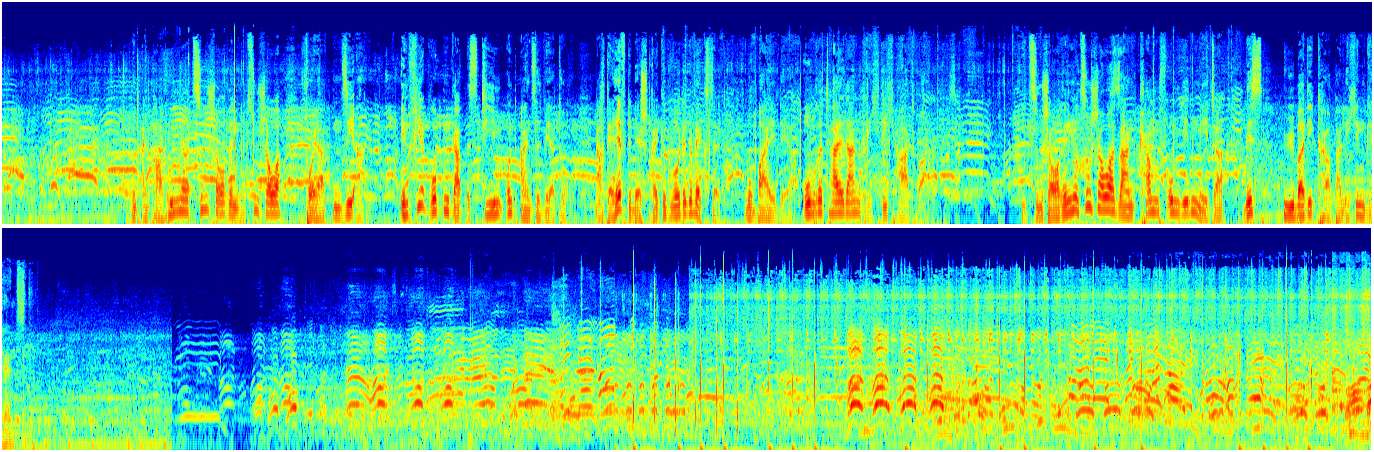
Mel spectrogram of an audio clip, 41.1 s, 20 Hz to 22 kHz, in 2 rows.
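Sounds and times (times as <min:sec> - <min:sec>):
crowd shouting and cheering: 0:00.0 - 0:41.0.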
